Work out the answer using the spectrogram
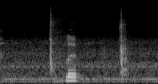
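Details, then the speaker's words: Bondwell B310 286 laptop after 10–15 years on a shelf: two sharp isolated clicks as the hard drive fails to spin up, suspected insufficient power rather than a faulty drive; apparently a power supply problem. "nothing it clicks you can hear the hard drive clicking I don't think the hard drives is at fault I think it's just not it doesn't have enough power to turn him on"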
